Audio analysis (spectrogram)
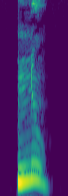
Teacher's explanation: Hebrew consistently will use just one pure U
